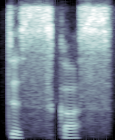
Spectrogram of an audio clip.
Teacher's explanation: don't say the K hold your tongue in the K position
